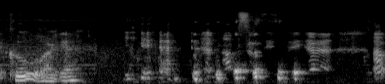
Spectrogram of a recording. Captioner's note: laughs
